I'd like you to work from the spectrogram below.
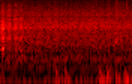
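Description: Sheep on a SkyBlock farm in a Minecraft-style game bleat in a few short, low calls, quiet and spaced apart.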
